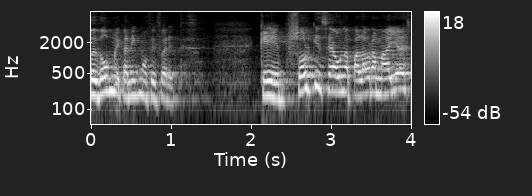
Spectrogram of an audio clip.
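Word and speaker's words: Tzolk'in: clase pasada hablabas del solking. ¿Podrías compartirnos más info sobre esto?" Bien, debo eh debo escribir la palabra. Miren, Solkin se escribe en la actualidad con Z, pero se pronuncia con S.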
